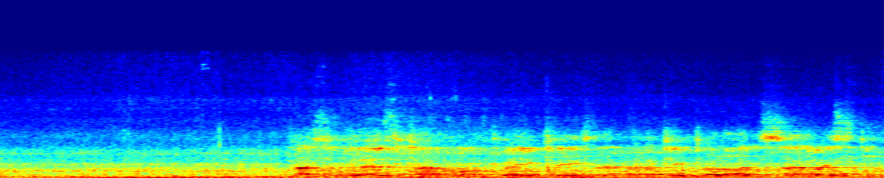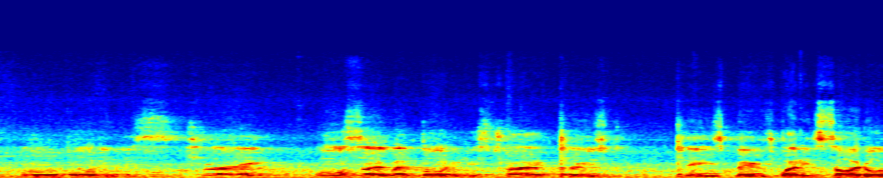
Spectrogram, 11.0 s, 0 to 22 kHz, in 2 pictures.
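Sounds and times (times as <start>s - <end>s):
standing train hum and rumble: 0.0s - 11.0s
station public-address announcement: 0.1s - 11.0s.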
